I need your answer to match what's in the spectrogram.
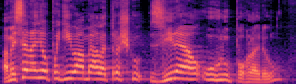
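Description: In a hall, a high-pitched older man preaches a sermon, telling the story animatedly and acting out the quotes.

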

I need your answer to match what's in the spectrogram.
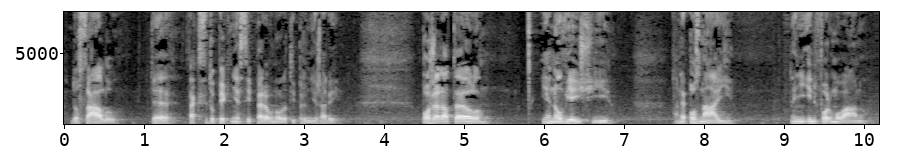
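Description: A man's voice: on the low side, a little hiss or hum. A man preaching a sermon, telling stories with acted-out quotes. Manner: animated storytelling with acted quotes.

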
